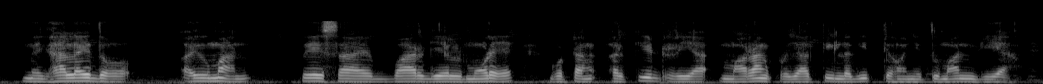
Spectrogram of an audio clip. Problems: none marked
